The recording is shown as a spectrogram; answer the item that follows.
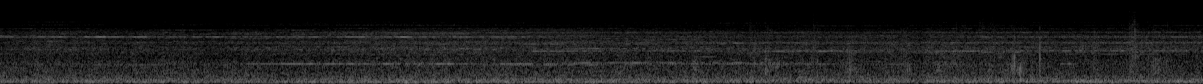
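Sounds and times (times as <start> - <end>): freight train rumbling: 5.3 - 12.0.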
